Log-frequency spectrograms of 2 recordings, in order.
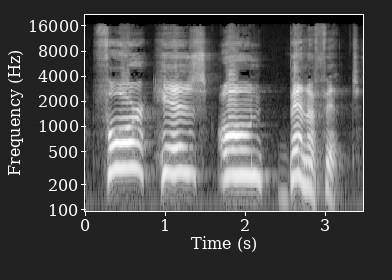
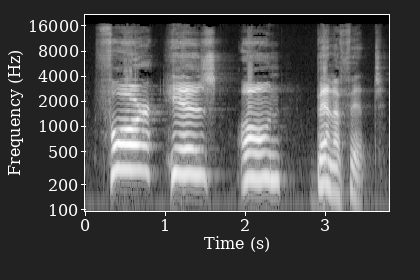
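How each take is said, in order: First: "for his own benefit" drawn out slow and loud, each word weighted; slow emphasis. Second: "for his own" stretched very slowly and loud, then "benefit" dropped; slow emphasis. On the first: Preacher stressing the reflexive meaning to the congregation, slow and loud. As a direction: lean hard on "for his own benefit", slowly. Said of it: "He's coming to get us for his own benefit". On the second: Preacher repeating the point for emphasis, very slow and loud. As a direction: drag out "for his own" before landing "benefit". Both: Shown as a demonstration.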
